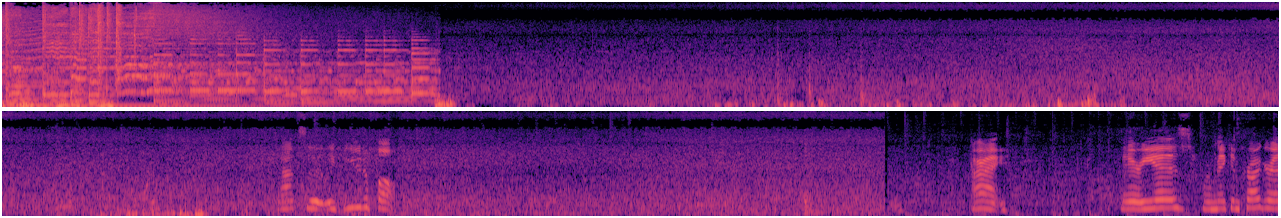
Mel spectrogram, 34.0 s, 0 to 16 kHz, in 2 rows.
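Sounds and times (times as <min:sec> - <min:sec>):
music: 0:00.0 - 0:06.0, 0:28.8 - 0:34.0
creek water rushing: 0:00.0 - 0:34.0
footsteps on wooden bridge: 0:09.8 - 0:12.4
trekking poles on wood: 0:10.2 - 0:12.0.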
